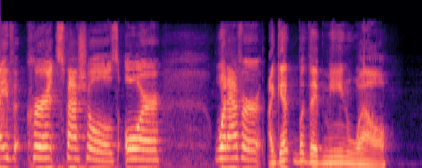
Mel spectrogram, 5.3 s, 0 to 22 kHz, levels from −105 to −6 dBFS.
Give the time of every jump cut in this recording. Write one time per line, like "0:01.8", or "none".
0:03.3

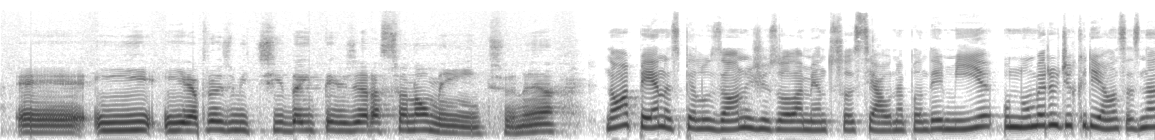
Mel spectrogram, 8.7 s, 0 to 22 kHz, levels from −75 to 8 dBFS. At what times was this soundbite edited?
0:01.5
0:04.4

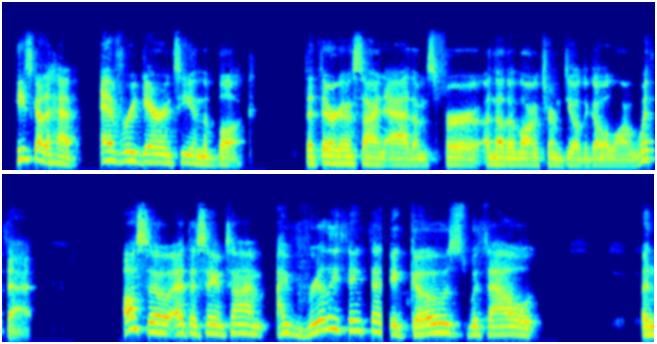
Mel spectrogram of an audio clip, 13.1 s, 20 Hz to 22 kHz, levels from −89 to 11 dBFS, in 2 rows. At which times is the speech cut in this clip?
0:10.3

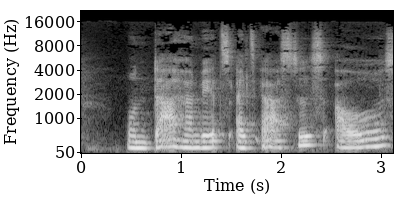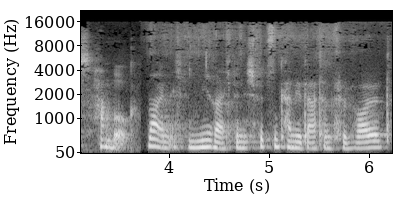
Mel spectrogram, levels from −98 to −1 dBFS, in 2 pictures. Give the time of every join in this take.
0:03.7

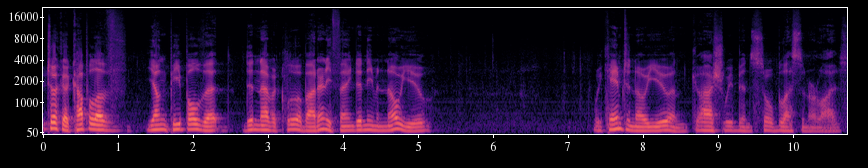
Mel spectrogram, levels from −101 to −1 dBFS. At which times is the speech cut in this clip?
0:09.1

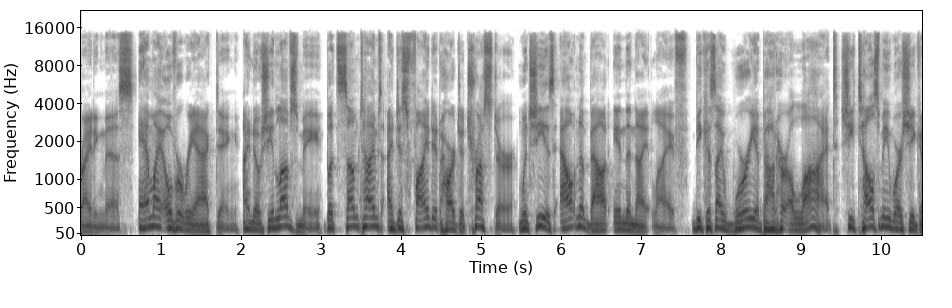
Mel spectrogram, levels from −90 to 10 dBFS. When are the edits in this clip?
0:02.0

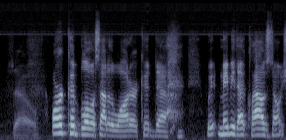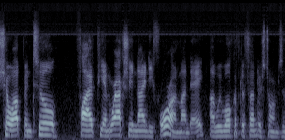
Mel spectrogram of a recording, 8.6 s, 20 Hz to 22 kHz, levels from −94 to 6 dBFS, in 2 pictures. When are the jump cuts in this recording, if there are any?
0:05.9
0:07.4

